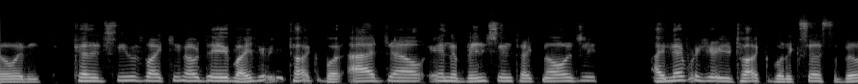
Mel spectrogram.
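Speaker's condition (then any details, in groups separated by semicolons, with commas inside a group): Cerebral palsy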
